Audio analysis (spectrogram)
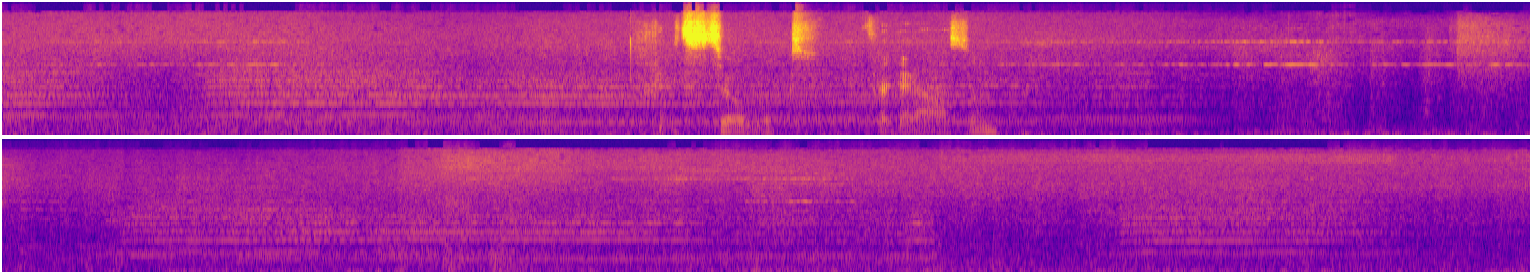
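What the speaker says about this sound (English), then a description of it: "we're definitely getting a lot of backup with this many trains running on it" Trains in the railway video game Railway Empire rumble along busy, congested tracks, with several sustained horn blasts rising over the rolling noise while someone talks over the scene.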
